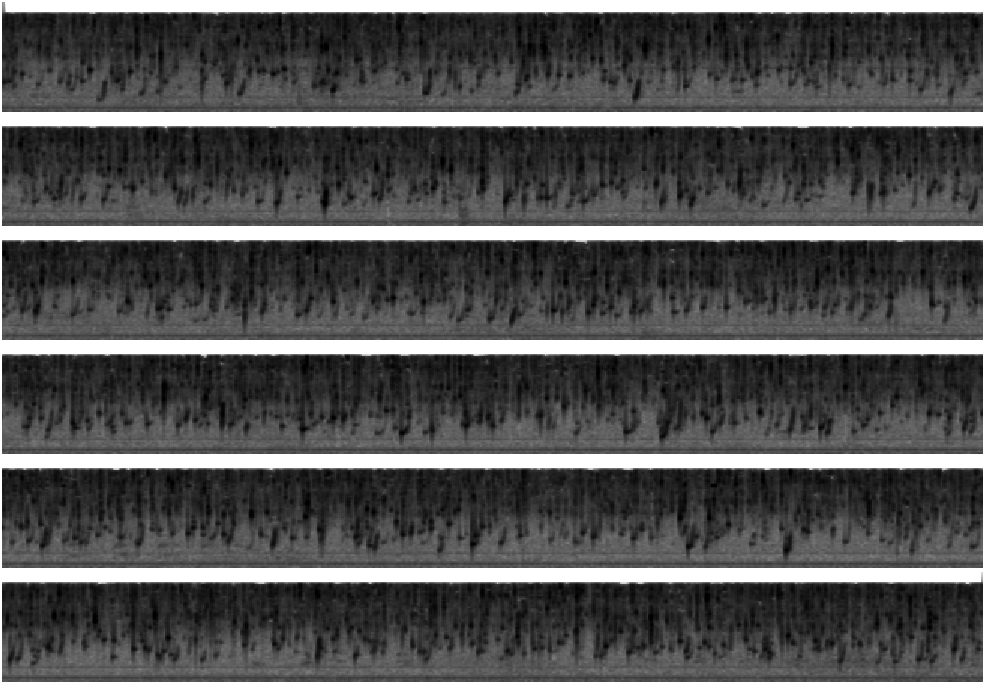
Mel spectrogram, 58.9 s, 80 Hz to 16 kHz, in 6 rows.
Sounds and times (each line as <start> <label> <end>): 0.0 fountain 58.8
